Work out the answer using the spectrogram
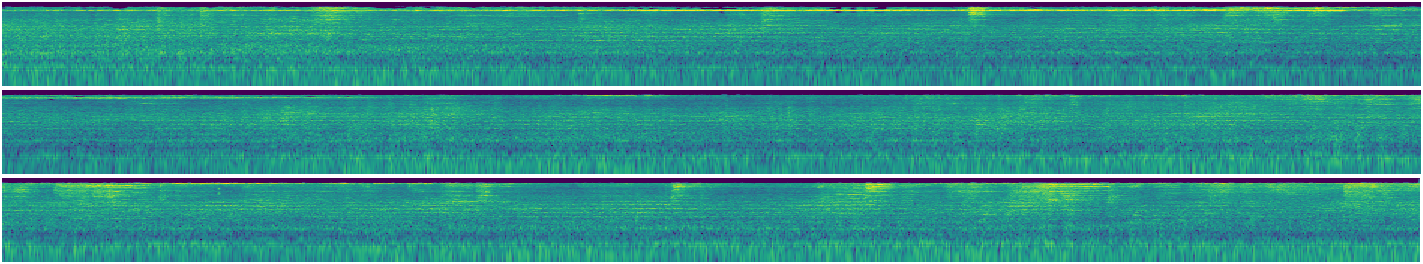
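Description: Florida East Coast Railway intermodal freight cars rolling steadily past: a continuous rumble and clatter of steel wheels on the rails, with a thin high wheel squeal over it.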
